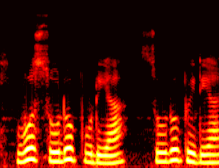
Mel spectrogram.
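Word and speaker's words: pseudopodia: जो होते हैं वह शुरू पुड़िया शुरू पीडिया यहां ध्यान रखिएगा यहां पर साइलेंट रहता है सुडो पुड़िया तो यह जो होता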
